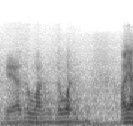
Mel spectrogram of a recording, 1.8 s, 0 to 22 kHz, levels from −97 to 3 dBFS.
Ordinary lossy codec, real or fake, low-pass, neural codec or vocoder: none; fake; 10.8 kHz; codec, 16 kHz in and 24 kHz out, 0.4 kbps, LongCat-Audio-Codec, fine tuned four codebook decoder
